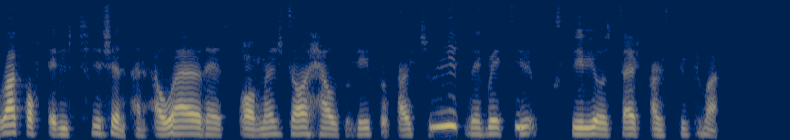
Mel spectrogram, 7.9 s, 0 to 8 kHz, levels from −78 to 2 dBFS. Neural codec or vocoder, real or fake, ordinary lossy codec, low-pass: codec, 16 kHz, 0.5 kbps, FunCodec, trained on LibriTTS, 25 frames a second; fake; none; 7.2 kHz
